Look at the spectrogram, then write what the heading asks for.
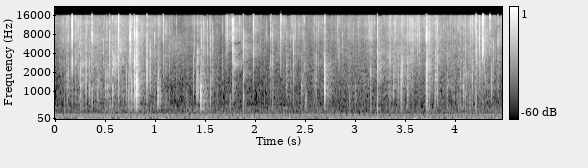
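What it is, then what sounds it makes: Crinkly plastic bag of loose tea. A small clear plastic bag filled with loose tea is held in both hands and squeezed and folded with fingertips and long nails. It gives off quick, bright crinkles and crackles in an irregular stream, over a faint steady low hum.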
